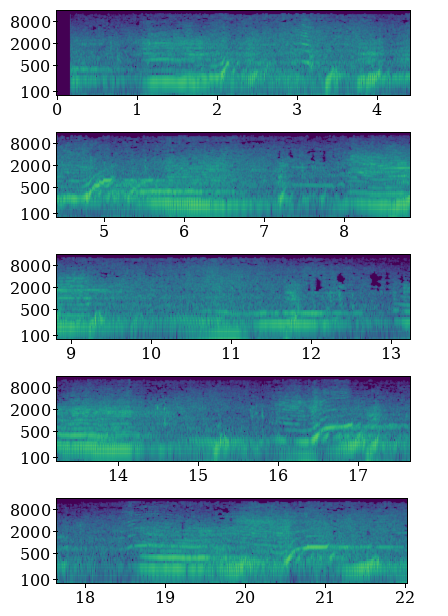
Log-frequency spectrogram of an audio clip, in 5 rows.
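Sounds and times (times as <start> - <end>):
whale calls: 0.2 - 22.0.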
